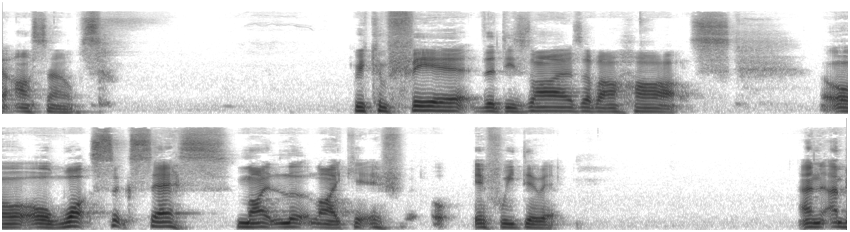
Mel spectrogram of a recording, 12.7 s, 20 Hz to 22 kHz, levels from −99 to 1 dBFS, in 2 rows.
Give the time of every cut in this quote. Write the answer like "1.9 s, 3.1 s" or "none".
none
